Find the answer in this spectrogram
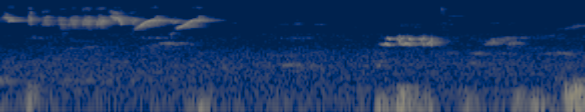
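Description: A Pale-breasted thrush gives thin, very high sliding notes over two seconds, then a few short, lower chirps. Low wind buffets thump in the background.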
